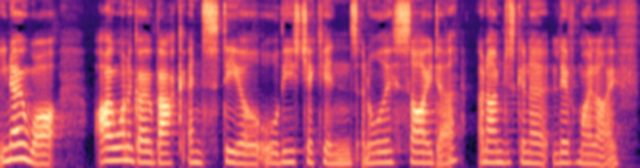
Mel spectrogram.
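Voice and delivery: ordinary delivery

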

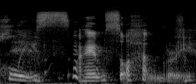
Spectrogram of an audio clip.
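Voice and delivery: fake Ukrainian-accented voice. Joking about accents with friends, playing Daisy in a Daisy voice, put-on Ukrainian accent. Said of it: "the accents are gonna come out".

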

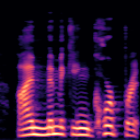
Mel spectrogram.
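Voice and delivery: plain reading voice

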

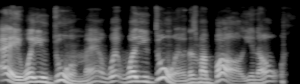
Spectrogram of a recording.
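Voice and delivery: put-on over-the-top Boston accent. Recapping a show, imitating the bowler angry that a monk grabbed his ball, stereotypical boston accent. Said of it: "speaks like one of the most stereotypical Boston".

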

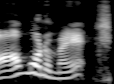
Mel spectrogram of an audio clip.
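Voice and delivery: high, put-on Australian accent. Recapping a weird backstage segment: Peyton Royce Australian accent impression. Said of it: "Was that your Australian accent? Yeah".

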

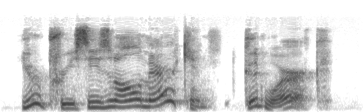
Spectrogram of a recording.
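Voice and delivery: put-on sarcastic tone. Retelling congratulating college athletes in the hallways, imitating own past kind sarcasm. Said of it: "I used to kindly go".

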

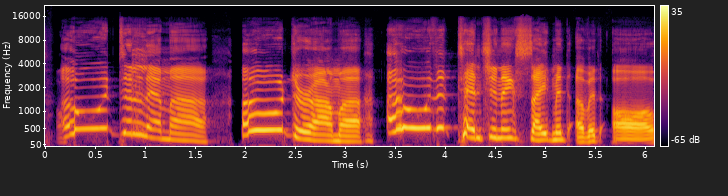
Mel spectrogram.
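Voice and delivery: affected, high, swooping foppish dandy voice. Voicing a character who comes out of the shadows: dandy fop character voice. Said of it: "Why am I reading him like a dandy fop?".

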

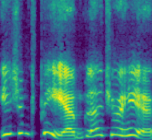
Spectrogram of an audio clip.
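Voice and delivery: put-on very high posh British accent. Retelling a scene where Wanda on screen greets Agent P: Wanda's posh British accent. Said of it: "she has like a posh British accent and she's like".

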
